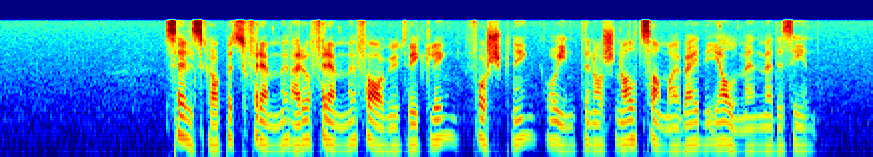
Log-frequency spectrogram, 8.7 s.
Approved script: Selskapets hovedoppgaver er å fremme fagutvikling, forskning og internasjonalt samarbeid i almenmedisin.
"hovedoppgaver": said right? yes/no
no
